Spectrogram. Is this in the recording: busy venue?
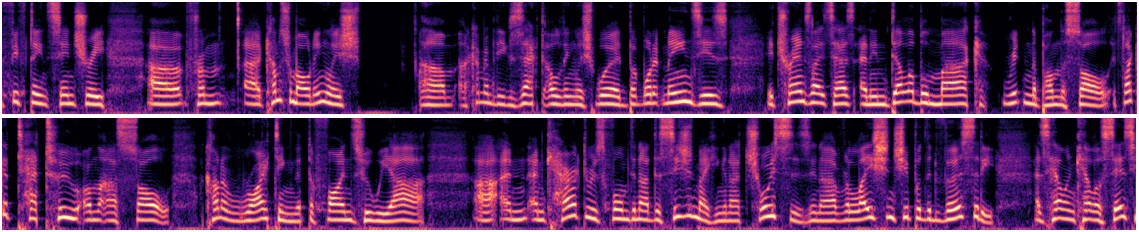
no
